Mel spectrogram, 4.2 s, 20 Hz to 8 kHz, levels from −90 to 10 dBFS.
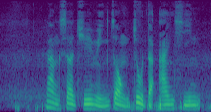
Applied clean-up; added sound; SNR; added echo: none; none; none; none.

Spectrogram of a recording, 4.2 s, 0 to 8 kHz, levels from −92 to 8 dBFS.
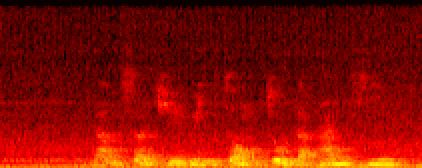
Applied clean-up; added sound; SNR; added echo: none; Idling / Accelerating, revving, vroom / Car; 12 dB; reverberation time 2.0 s.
